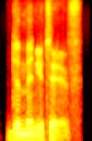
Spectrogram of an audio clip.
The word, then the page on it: diminutive: British English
